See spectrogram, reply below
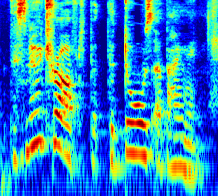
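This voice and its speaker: An actress playing an uneasy, suspicious young wife in a naturalistic radio drama, questioning and insistent in a conversational way. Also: female voice, fairly high pitch, expressive, moderate pace, music in the background, natural voice.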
